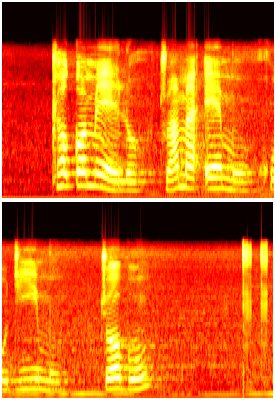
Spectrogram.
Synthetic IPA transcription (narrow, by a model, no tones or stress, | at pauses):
t͡ɬʰɔkʼɔmɛlɔd͡ʒwamaʔɛmɔɣʊdimʊd͡ʒoːbʊ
